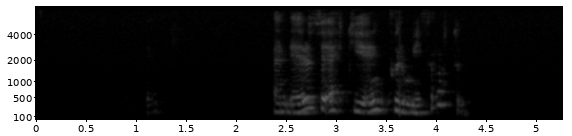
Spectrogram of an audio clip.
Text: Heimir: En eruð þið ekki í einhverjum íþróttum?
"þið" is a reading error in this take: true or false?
false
